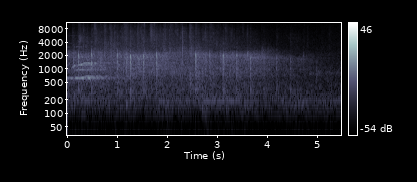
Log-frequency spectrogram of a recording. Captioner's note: cheering and applause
